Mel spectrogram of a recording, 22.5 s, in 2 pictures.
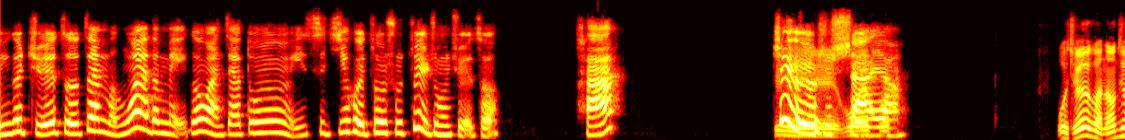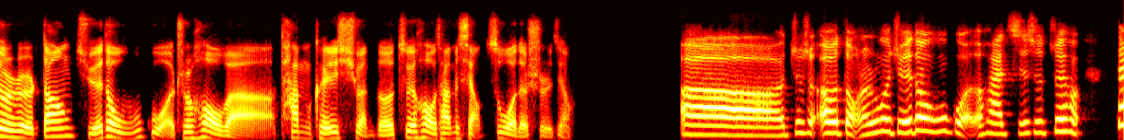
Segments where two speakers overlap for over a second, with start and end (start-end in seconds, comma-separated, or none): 7.7-8.9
